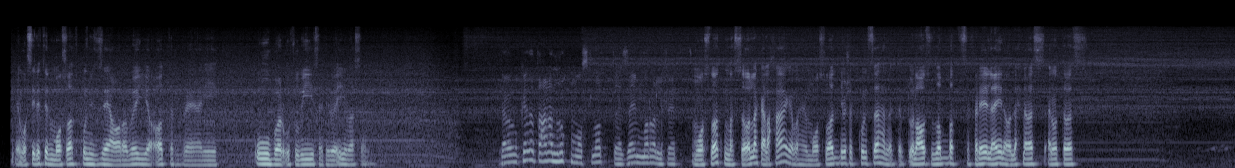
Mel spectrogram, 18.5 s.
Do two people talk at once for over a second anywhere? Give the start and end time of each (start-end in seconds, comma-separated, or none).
none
